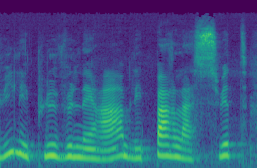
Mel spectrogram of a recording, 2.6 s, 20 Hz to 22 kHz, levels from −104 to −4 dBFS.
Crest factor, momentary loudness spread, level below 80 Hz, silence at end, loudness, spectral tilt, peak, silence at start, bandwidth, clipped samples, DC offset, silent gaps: 20 dB; 5 LU; -70 dBFS; 0 s; -30 LUFS; -3.5 dB/octave; -12 dBFS; 0 s; 16 kHz; under 0.1%; under 0.1%; none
